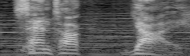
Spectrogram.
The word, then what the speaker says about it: Sa'Tok.Yai: latest Xi'an fighter, the Santok Yai. Santok Yai. It's pronounced just like it's spelled.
